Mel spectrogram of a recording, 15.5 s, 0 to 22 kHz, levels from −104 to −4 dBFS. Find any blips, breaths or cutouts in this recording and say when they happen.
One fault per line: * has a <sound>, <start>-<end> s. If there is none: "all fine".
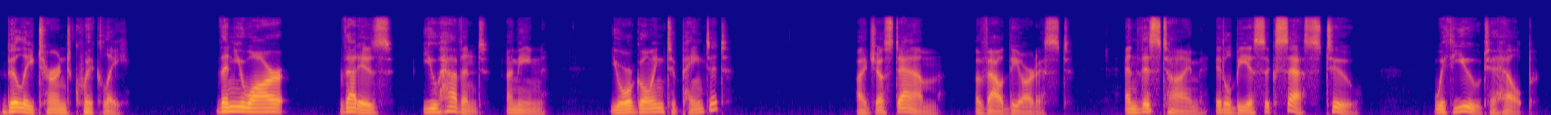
all fine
